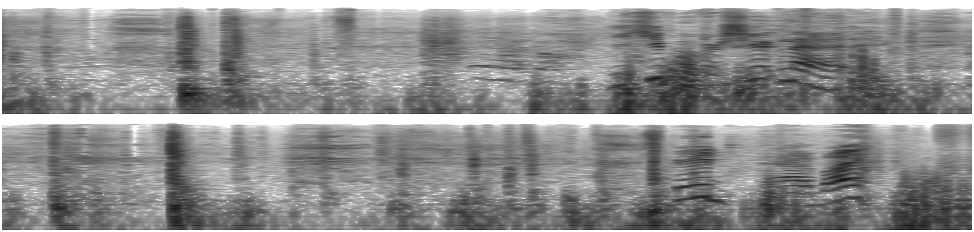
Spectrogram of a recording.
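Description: A young man lands with a thump on wooden boards.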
